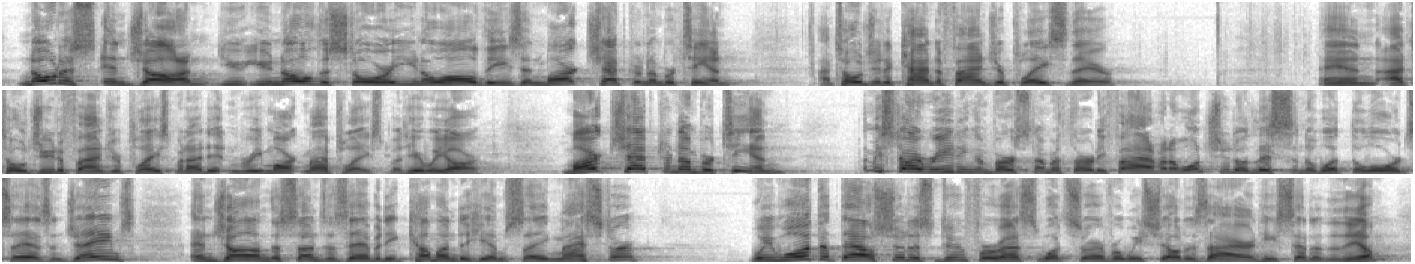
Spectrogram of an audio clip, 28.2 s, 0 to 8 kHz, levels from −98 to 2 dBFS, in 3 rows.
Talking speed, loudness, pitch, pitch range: 210 wpm, -22 LUFS, 200 Hz, 180-225 Hz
